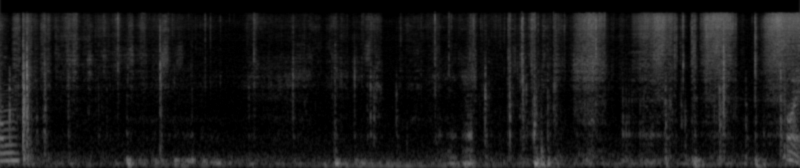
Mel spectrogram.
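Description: Faint rubbing and rustling of paper as glue is run along a folded paper flap and the sheet is handled, with a few light knocks on the tabletop.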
